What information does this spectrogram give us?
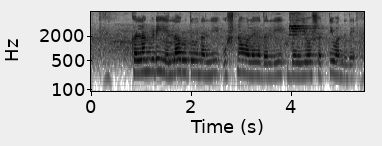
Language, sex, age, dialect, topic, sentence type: Kannada, female, 18-24, Central, agriculture, statement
